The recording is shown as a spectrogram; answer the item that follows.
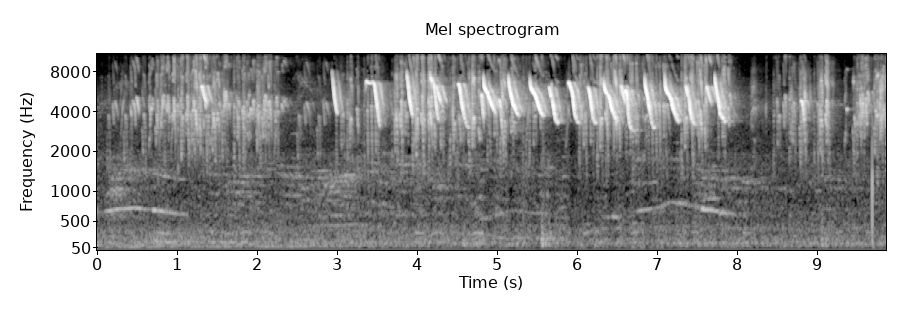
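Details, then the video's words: Canary fogueo, song training session in Pelaya, Cesar: soft twittering gives way to a loud series of about fifteen quick, high downslurred notes repeated evenly, then fading to quieter chatter. "fogueo de canario en pelaya cesar"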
